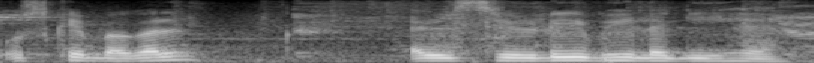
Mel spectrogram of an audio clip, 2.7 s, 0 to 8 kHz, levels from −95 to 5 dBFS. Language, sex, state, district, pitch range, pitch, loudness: Hindi, male, Uttar Pradesh, Lucknow, 125-140 Hz, 130 Hz, -14 LUFS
